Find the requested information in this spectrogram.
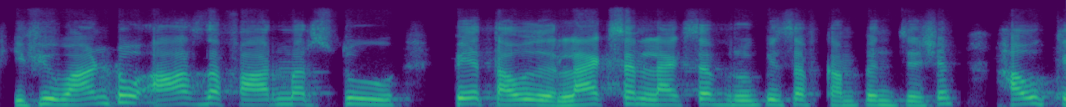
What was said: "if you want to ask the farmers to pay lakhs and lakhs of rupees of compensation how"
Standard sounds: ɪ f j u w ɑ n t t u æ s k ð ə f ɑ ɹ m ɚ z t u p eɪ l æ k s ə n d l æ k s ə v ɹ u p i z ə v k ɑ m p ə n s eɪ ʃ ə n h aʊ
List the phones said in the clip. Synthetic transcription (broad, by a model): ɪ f j u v ɑ n t t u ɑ s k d ə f ɑ ɹ m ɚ s t u p eɪ l æ k s ə n d l æ k s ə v ɹ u p i s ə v k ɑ m p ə n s eɪ ʃ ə n h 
